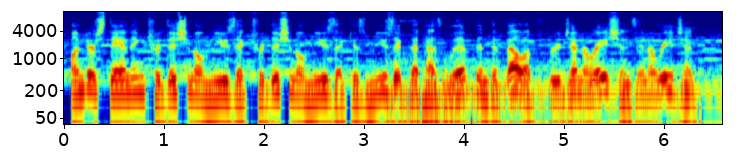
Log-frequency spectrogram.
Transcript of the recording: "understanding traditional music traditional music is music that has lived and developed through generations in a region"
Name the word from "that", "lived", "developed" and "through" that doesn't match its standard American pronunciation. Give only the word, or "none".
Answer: none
